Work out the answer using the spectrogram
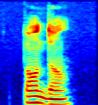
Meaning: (verb) present participle of pendre; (adjective) hanging; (preposition) during, throughout, for the duration of; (noun) 1. stone that dangles on earrings 2. match, counterpart
- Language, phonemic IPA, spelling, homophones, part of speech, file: French, /pɑ̃.dɑ̃/, pendant, pendants, verb / adjective / preposition / noun, Fr-pendant.ogg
